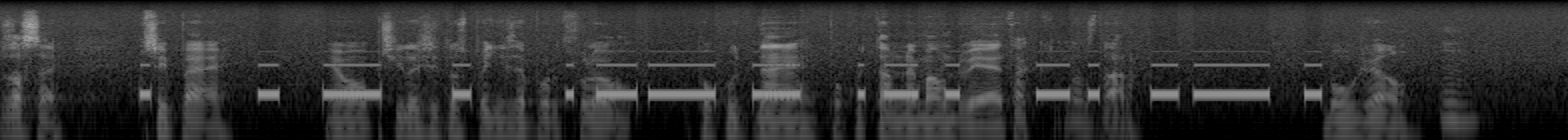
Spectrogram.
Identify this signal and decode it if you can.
Beeps of irregular length, with speech in Czech. There is no code.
